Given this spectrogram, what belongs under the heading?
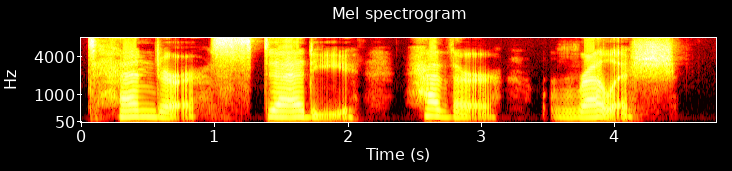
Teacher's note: the tongue height is low mid front it's unrounded and it is a LAX vow next we have Ash it's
